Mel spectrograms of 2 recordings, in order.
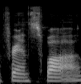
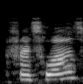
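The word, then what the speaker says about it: Françoise: the I was just Francoise because there's the e at the end but oh okay anyway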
